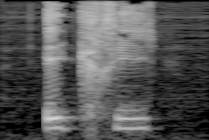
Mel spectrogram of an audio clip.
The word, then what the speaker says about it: écrit: Okay, remember, you put this T, you don't pronounce it. Écrit.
